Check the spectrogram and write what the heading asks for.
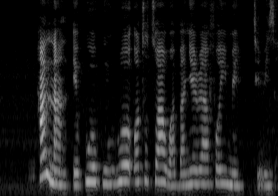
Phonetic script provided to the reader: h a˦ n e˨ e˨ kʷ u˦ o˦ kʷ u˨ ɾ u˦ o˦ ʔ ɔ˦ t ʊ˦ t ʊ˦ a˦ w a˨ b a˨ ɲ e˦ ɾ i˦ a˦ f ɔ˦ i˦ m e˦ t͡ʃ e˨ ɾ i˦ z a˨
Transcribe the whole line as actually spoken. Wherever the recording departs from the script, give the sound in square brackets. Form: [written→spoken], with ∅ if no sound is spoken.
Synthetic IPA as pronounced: h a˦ n [e˨→a˨] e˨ kʷ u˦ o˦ kʷ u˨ ɾ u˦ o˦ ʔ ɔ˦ t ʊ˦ t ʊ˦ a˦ w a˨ b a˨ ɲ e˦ ɾ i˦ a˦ f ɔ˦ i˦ m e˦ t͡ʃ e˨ ɾ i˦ z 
